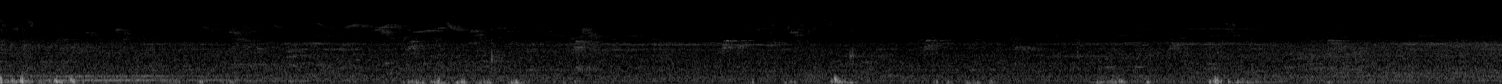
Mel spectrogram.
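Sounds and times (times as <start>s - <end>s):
small birds chirping: 0.0s - 10.4s
low outdoor background: 0.0s - 15.0s.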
